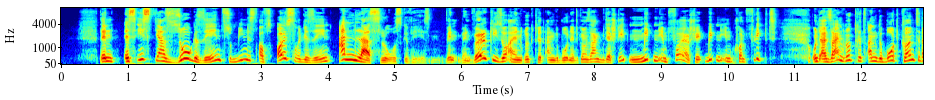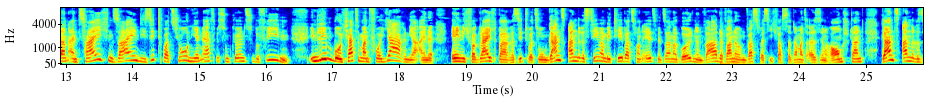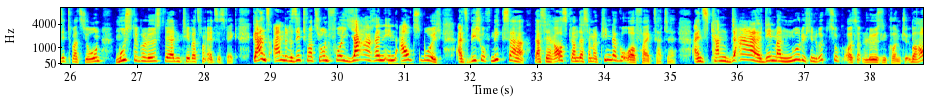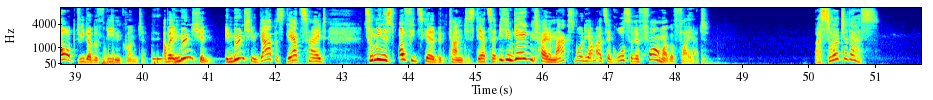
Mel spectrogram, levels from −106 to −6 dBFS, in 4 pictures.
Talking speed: 175 wpm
